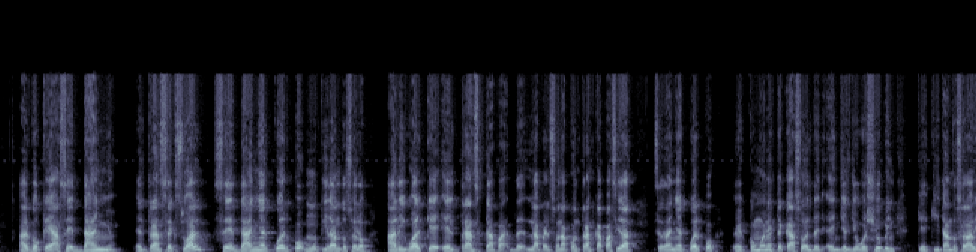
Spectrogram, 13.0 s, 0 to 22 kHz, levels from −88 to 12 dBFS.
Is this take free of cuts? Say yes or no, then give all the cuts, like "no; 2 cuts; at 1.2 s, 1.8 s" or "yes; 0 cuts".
no; 1 cut; at 1.7 s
